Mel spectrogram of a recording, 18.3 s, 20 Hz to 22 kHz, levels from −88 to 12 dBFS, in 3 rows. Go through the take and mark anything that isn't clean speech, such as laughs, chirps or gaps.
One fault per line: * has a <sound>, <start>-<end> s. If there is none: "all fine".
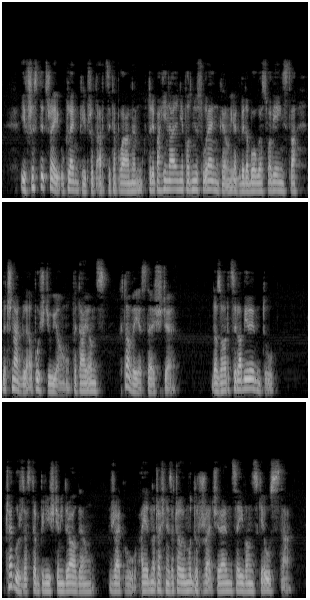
all fine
